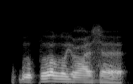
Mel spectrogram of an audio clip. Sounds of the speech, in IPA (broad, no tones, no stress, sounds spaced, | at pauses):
ɓ o p o lˠ y ʕ ɐ z ɐ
